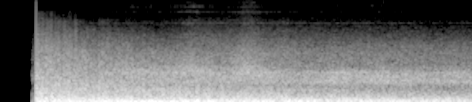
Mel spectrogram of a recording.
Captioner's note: bomb exploding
